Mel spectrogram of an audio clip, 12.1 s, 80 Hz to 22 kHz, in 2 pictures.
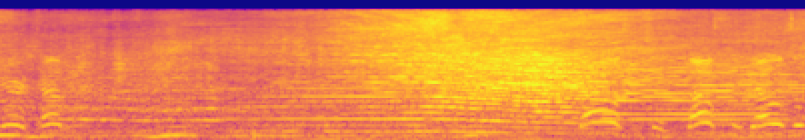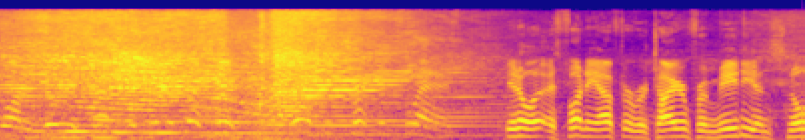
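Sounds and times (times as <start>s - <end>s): snowmobile engine at full throttle: 0.0s - 10.2s.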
